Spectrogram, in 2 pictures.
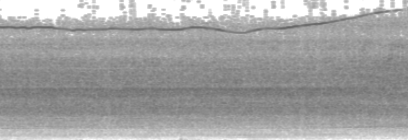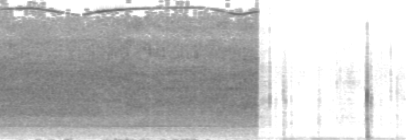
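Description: Angle grinder running steadily with a high whine, cutting through a rubber fender flare strip. It stops suddenly about ten seconds in, followed by a faint click.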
